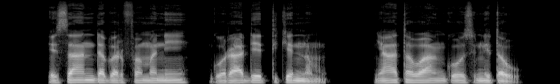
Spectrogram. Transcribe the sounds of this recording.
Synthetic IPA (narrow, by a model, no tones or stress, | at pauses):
ʔɪsaːnd̪ɐbɐɾfɐmɐniː | ɡɔɾaːd̪e̞ːt̪ːɪkɛnːɐmʊ̥ | ɲaːt̪ɐwaːŋɡoːsnɪt̪ɐʔʊ̰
